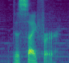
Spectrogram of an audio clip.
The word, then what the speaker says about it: decipher: Three syllables. First syllable is de, which has a short U sound. Then sigh, like the word sigh, like a big sigh. And then fer, sounds like F-E-R, fer, decipher.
